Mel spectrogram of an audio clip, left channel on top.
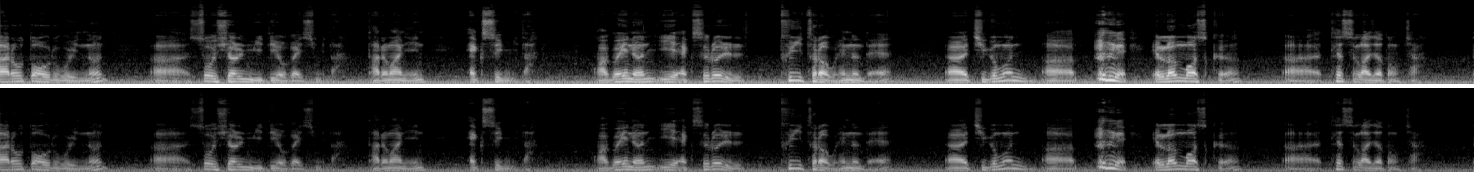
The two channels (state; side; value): quieter; right; 9.0 dB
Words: 떠오르고 있는 소셜 미디어가 있습니다. 다름 아닌 X입니다. 과거에는 이 X를 트위터라고 했는데 지금은 일론 머스크 테슬라 자동차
